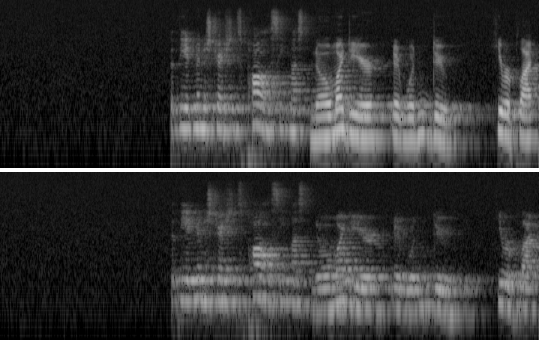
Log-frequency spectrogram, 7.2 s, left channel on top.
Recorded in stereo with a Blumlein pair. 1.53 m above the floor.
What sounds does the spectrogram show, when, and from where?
2.3 s a woman speaking: 40° left, 2.5 m
4.2 s a woman speaking: 50° left, 0.7 m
